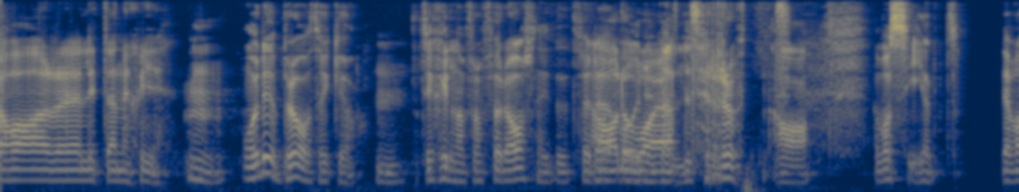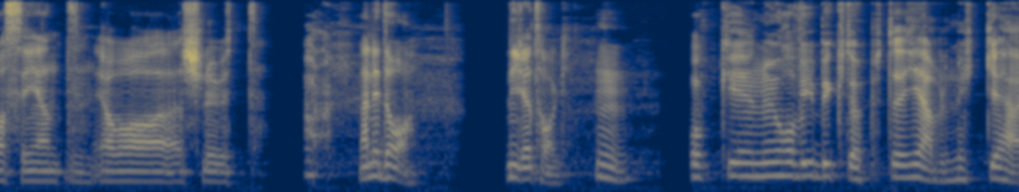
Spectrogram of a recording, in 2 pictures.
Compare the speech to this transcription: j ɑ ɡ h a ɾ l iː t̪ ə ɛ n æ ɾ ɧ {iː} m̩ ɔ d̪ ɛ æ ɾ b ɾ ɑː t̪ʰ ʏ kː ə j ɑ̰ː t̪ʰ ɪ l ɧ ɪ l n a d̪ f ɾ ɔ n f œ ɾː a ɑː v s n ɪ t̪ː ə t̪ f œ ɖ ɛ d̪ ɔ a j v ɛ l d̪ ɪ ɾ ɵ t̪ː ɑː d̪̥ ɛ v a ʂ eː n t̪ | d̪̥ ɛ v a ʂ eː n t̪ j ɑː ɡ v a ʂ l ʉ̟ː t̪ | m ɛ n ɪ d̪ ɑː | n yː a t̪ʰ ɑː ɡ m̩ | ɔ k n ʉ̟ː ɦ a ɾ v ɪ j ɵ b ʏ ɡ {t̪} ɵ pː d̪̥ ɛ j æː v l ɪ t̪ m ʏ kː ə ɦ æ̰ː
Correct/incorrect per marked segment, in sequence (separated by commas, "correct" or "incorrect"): correct, correct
